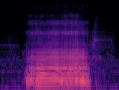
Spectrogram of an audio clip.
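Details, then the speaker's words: An adult woman snores while asleep: a single loud, low, rattling snore lasting just over a second, with a harsh buzzing quality in a quiet room. "There's a damn chainsaw over there. It's revving up. Can you hear it? Hear that chainsaw?"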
